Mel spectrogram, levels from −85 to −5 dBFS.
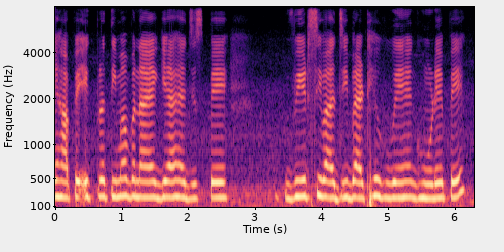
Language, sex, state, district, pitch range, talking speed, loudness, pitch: Hindi, female, Jharkhand, Garhwa, 215-235 Hz, 150 wpm, -13 LUFS, 225 Hz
